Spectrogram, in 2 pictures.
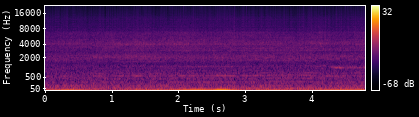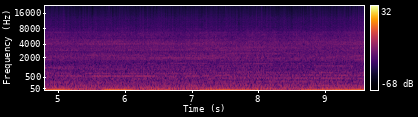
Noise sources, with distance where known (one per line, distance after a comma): unidentified powered saw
